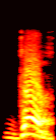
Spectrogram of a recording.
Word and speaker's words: judge: Judge, same is the case. D is silent here.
